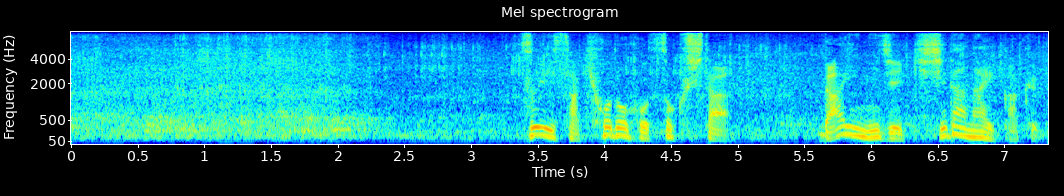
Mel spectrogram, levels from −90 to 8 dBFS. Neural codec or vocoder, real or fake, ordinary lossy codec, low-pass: none; real; none; none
